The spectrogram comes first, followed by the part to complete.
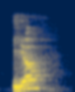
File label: Kelantan-Pattani Malay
